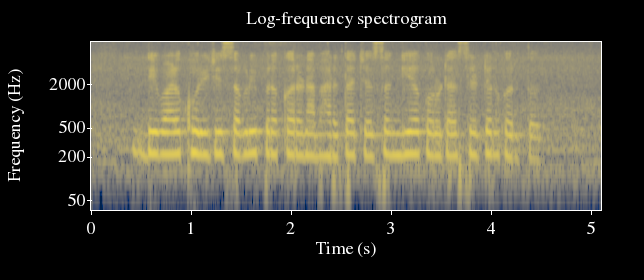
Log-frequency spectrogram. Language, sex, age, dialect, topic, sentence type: Marathi, female, 25-30, Southern Konkan, banking, statement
